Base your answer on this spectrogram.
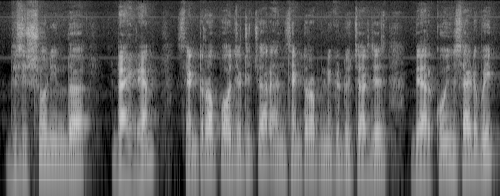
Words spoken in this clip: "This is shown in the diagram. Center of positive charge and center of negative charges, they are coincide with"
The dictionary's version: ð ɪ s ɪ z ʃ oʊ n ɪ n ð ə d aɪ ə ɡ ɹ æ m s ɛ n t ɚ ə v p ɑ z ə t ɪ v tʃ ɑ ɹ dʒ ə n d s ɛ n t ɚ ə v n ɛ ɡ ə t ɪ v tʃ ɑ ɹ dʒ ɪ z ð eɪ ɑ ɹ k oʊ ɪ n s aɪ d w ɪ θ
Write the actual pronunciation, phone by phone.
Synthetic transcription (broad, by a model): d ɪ s ɪ z ʃ oʊ n ɪ n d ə d aɪ ə ɡ ɹ æ m s ɛ n t ɚ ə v p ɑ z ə t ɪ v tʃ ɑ ɹ ə n d s ɛ n t ɚ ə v n ɛ ɡ ə t ɪ v tʃ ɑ ɹ dʒ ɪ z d eɪ ɑ ɹ k oʊ ɪ n s aɪ d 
